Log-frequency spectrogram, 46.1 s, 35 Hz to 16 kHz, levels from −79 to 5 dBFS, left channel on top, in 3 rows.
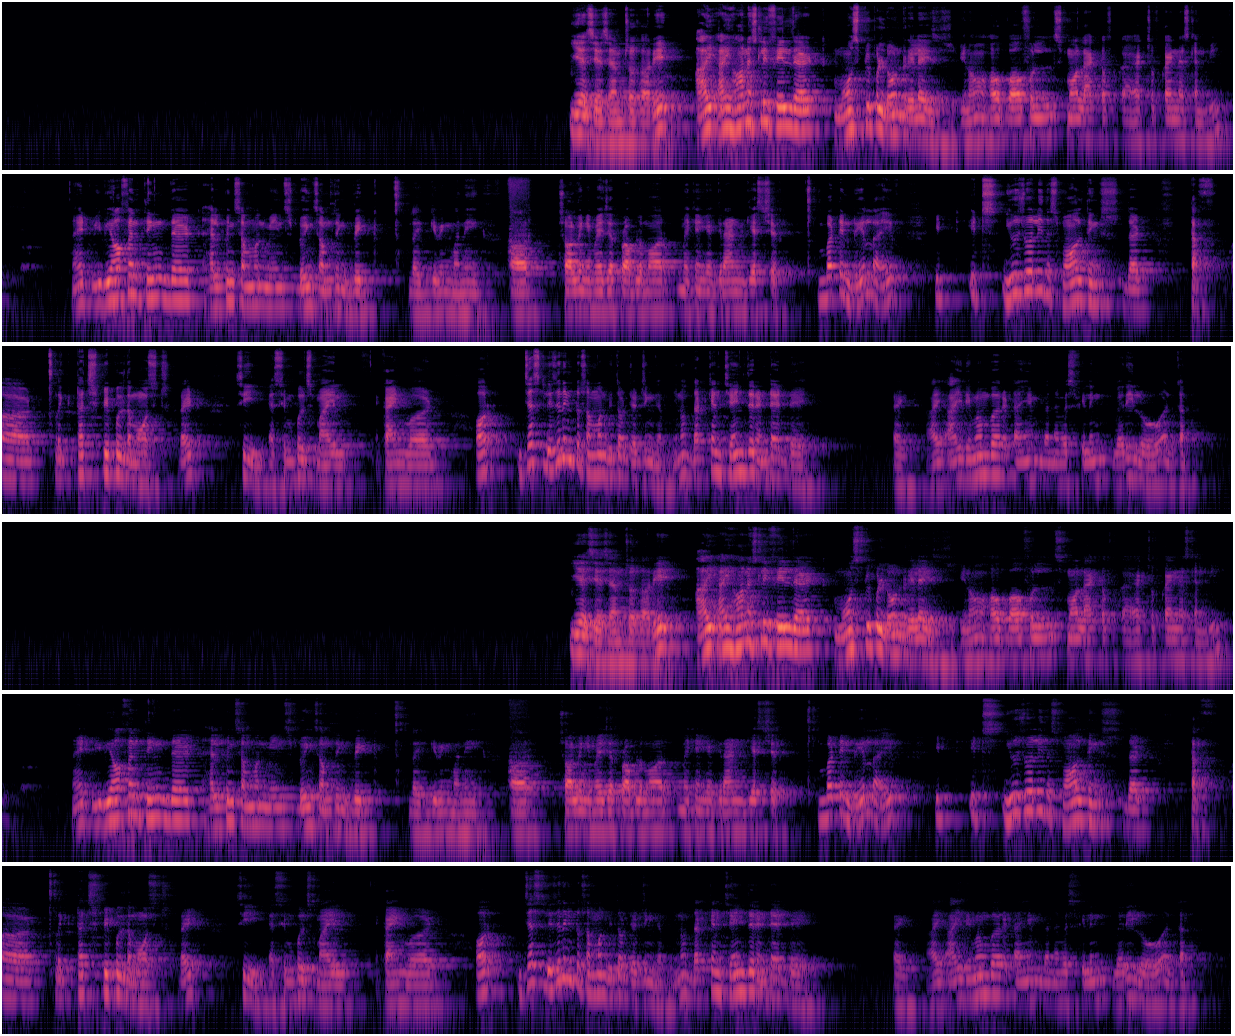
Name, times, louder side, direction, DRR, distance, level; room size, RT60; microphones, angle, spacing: voice 1, 7.1-15.3 15.6-15.7 16.3-20.0 20.5-21.4 21.7-22.0 22.3-25.1 25.6-26.6 27.0-27.2 27.5-29.7 30.2-30.4 30.7-33.2 33.7-35.1 35.5-36.2 36.7-37.0 37.2-40.9 41.9-45.6, left 2 dB, 60° left, 6 dB, 1.6 m, -32 dB
22.0 x 19.5 x 2.9 m, 0.97 s
head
